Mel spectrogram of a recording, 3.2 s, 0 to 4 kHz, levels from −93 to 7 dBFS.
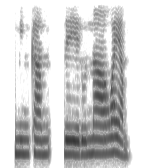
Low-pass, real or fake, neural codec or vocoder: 3.6 kHz; fake; vocoder, 22.05 kHz, 80 mel bands, Vocos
